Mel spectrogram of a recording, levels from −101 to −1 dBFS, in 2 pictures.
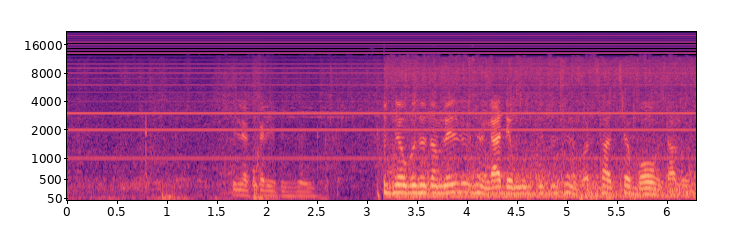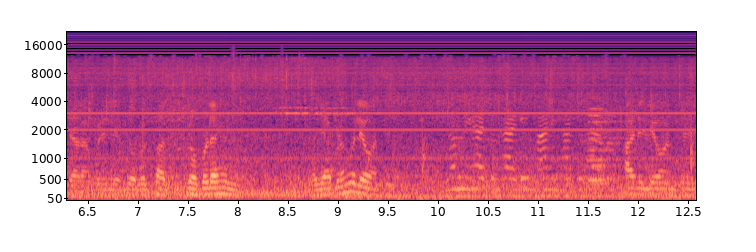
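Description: A steady, fixed-pitch whine sits under the sound for the whole clip, built on 1 kHz with its strongest component at 3 kHz and only around 10 dB below the signal. This is USB whine: current drawn in 1 ms bus frames leaking in through power or ground.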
